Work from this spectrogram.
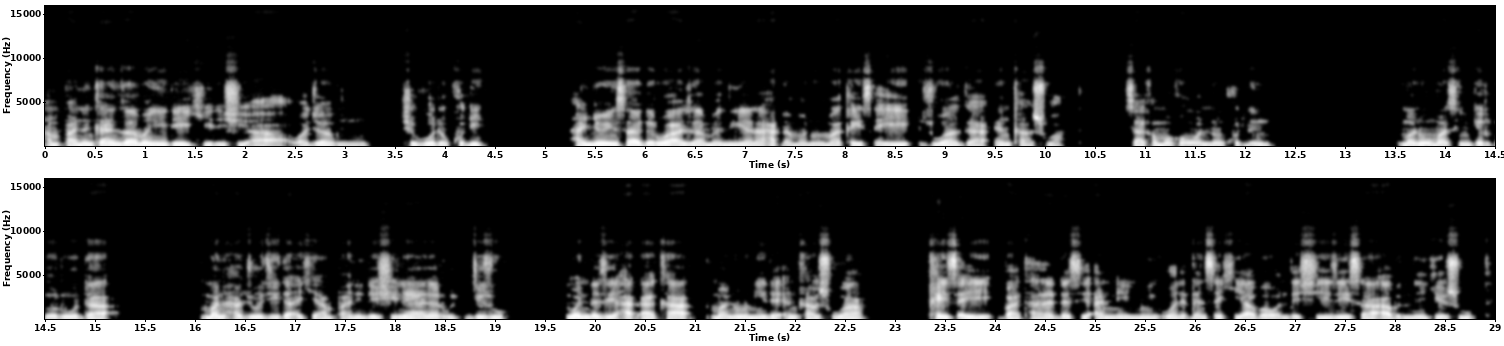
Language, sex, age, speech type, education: Hausa, male, 46-60, spontaneous, tertiary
